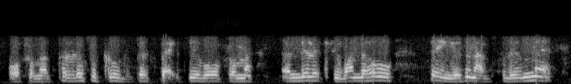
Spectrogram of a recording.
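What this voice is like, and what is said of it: Strained, failing voice. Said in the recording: “I'm sorry, my voice is going on me”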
